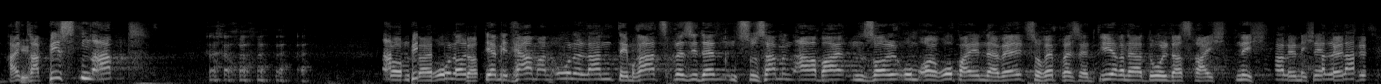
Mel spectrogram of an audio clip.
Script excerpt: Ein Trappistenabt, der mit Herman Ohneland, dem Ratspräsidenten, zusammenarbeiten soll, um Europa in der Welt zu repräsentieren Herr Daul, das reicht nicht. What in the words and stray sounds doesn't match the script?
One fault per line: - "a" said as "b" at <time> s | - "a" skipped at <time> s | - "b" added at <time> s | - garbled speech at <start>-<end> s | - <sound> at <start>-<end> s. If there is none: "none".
- laugh at 2.0-3.1 s
- garbled speech at 3.8-4.8 s
- garbled speech at 12.7-13.7 s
